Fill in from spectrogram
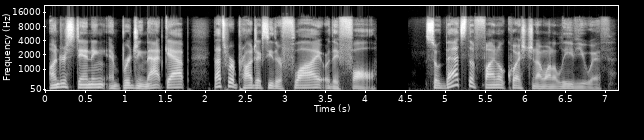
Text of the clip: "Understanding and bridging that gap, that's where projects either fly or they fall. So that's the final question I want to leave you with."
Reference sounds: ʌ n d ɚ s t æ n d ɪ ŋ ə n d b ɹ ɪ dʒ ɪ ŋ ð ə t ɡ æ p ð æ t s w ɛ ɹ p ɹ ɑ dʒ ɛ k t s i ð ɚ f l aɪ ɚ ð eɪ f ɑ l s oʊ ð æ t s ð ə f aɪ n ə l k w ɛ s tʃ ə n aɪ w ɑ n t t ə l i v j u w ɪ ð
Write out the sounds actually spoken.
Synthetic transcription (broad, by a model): ʌ n d ɚ s t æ n d ɪ ŋ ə n b ɹ ɪ dʒ ɪ ŋ ð ə t ɡ æ p ð æ t s w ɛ ɹ p ɹ ɑ dʒ ɛ k t s i ð ɚ f l aɪ ɚ ð eɪ f ɑ l s oʊ ð æ t s ð ə f aɪ n l k w ɛ s tʃ ə n aɪ w ɑ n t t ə l i v j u w ɪ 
